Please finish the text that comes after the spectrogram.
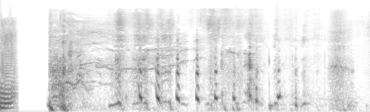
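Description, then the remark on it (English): A long, sputtering fart sound effect, a brief blip, a short pause, then a rapid string of rhythmic, bubbly pops running for about three seconds, loud. “Actually, do the fart”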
